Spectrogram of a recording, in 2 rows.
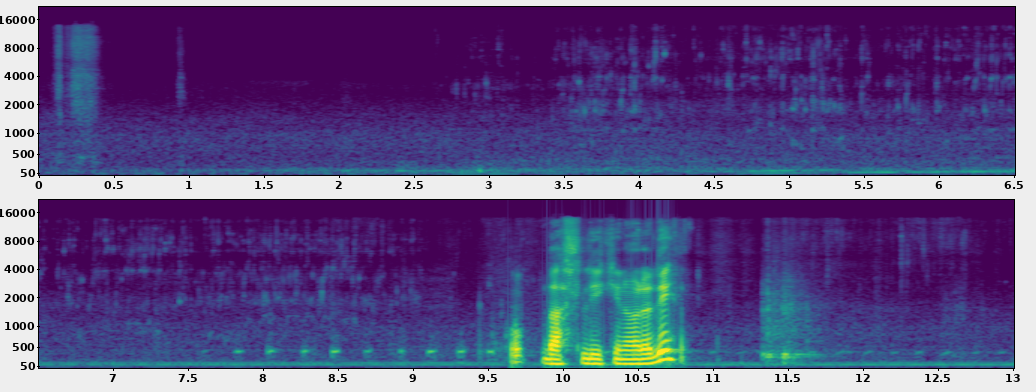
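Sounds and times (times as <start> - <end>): coolant trickling: 2.6 - 9.7
water pump humming: 2.9 - 13.0.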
